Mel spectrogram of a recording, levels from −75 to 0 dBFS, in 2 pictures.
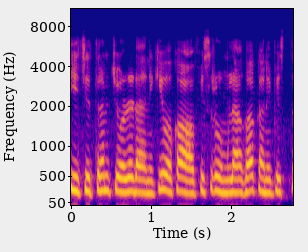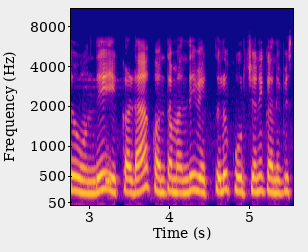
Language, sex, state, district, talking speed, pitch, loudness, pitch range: Telugu, female, Andhra Pradesh, Srikakulam, 150 wpm, 235 Hz, -12 LUFS, 225-250 Hz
